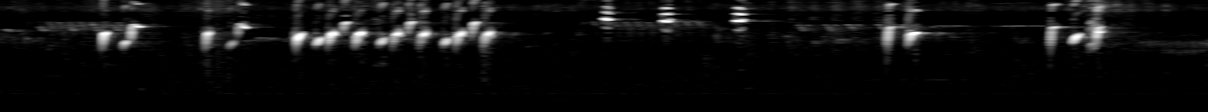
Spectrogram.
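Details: European goldfinch, a 'del paso' (passage) bird, singing clusters of quick liquid twittering notes, with scattered sharp chirps in between.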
